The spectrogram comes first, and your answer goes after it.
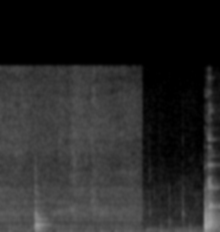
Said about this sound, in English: Give it a little stir. And now I'm going in with my heavy whipping cream.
